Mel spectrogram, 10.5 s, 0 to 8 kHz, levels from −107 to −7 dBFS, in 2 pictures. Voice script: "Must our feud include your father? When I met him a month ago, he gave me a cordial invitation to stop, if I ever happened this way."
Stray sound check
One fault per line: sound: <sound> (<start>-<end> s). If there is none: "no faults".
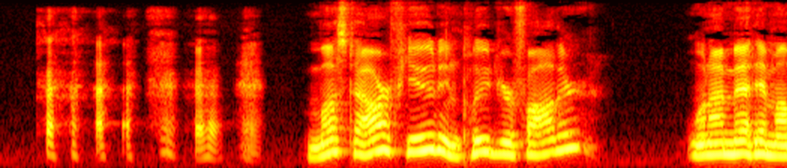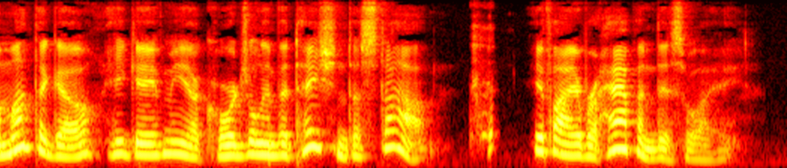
sound: laugh (0.2-1.8 s)
sound: throat clearing (8.4-8.6 s)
